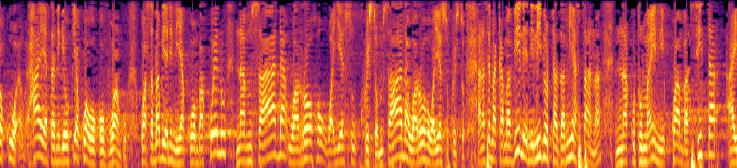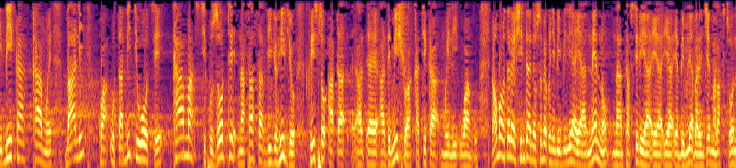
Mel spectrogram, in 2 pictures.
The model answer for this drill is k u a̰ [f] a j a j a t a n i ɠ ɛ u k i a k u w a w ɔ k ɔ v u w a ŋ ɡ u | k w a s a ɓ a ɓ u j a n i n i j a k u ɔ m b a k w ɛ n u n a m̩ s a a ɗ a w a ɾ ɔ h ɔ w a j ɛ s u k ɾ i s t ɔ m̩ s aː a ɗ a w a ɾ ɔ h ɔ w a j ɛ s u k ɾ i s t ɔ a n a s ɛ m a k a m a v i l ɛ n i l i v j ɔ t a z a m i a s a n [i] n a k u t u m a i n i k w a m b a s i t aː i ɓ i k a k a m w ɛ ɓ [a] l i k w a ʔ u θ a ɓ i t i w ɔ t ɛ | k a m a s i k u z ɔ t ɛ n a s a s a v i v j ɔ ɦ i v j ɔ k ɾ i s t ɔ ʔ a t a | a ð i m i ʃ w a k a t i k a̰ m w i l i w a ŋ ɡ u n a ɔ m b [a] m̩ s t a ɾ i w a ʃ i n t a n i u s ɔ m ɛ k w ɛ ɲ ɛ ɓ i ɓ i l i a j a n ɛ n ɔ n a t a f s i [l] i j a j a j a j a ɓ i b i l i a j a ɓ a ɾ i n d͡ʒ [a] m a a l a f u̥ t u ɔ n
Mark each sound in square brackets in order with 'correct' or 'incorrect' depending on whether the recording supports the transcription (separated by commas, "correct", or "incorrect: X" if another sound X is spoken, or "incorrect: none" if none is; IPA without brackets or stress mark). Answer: incorrect: h, incorrect: a, correct, correct, incorrect: ɾ, incorrect: ɛ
